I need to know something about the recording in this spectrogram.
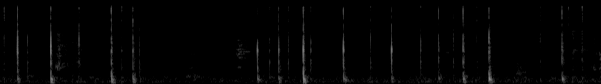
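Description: Stylus tapping and clicking against a tablet screen during handwriting: a faint, irregular series of light clicks, with a short pause about one and a half seconds in.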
